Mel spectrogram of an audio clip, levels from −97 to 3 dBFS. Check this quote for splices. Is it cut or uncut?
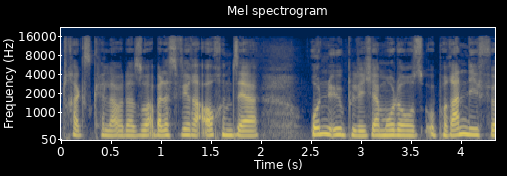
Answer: cut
